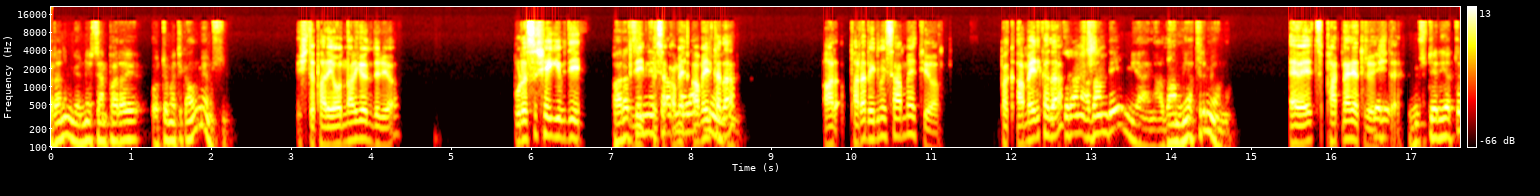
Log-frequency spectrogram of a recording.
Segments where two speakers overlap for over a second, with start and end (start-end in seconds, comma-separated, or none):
7.2-8.6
